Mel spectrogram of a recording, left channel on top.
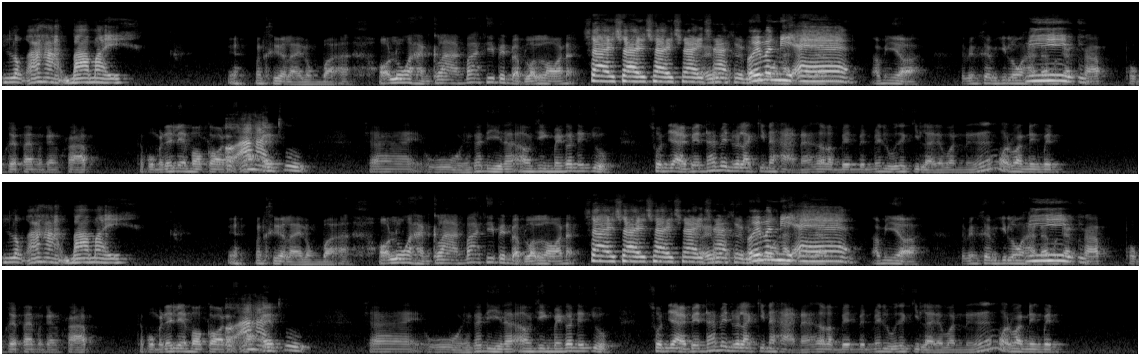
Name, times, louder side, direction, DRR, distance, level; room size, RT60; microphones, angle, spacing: voice 1, 0.0-1.4 5.9-8.5 10.2-10.9 13.6-14.4, left 2 dB, 15° left, 0.4 m, -20 dB
voice 2, 2.3-5.7 6.9-8.3 8.7-9.2 9.6-11.0 11.2-12.2 12.7-14.1 15.0-17.4 17.9-21.9, equal, 5° right, 1.0 m, -29 dB
12.0 x 5.6 x 5.2 m
head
